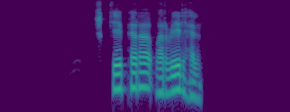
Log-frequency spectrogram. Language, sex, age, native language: Icelandic, male, 40-49, Icelandic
